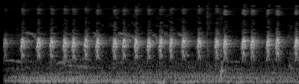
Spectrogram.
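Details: Yellow-vented bulbul training recording with non-stop calling: a rapid even stream of short chipping notes, about five a second, steady throughout.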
